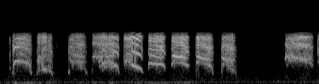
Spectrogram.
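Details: Eurasian jay and its chicks at a city cheese feeder in Kaluga, Russia, the parent feeding and teaching the young; ten loud, hoarse rasping calls in quick regular succession, a short silence, then one more.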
